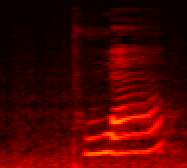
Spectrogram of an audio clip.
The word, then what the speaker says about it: poisson: شوفوا الاس هاوليك جارو منا فويل، الاس جارها منا فويل، شوفوا راهي بين دو فويل، بصح انا نطقتها سا. كيفاش حتى نطقتها سا؟ على خاطرش دوبليت لها الاس يا اخي، باش ما ننطقهاش اس.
